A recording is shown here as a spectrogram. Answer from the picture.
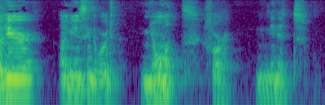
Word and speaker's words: nóiméad: Tá sé há nóiméad tréis a dó. So here I'm using the word nóiméad for minute. This is Munster pronunciation. Elsewhere you would have nóiméad.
